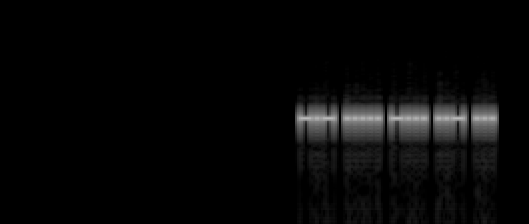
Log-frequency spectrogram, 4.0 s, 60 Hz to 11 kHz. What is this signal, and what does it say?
Morse code, heard as a keyed tone, about 40 wpm, 700 Hz. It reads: K5BUS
